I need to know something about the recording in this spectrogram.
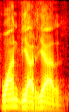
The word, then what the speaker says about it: Juan Villareal: It's Juan Villareal, but I made it easy for my fans.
